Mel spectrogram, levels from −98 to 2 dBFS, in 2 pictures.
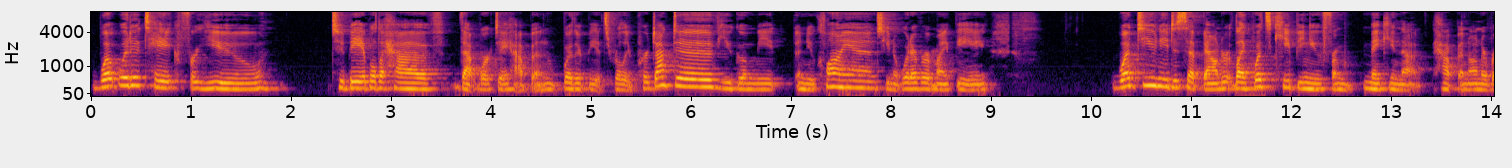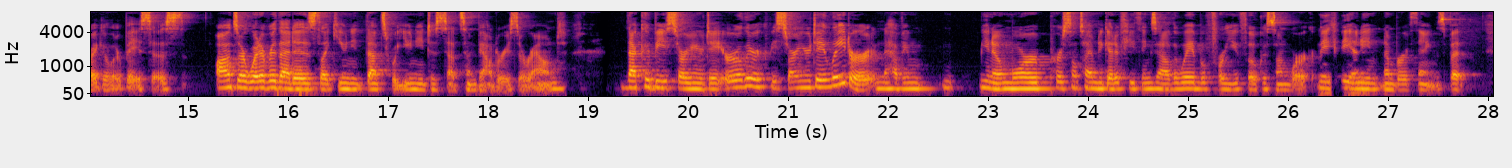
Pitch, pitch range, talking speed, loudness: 175 Hz, 165-200 Hz, 240 wpm, -18 LUFS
